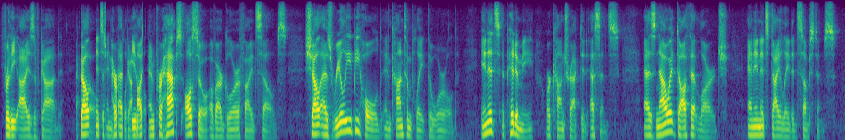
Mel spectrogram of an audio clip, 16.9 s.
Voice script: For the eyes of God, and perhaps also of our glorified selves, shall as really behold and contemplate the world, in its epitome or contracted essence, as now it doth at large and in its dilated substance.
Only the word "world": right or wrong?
right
